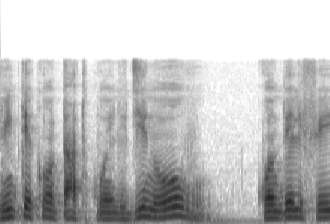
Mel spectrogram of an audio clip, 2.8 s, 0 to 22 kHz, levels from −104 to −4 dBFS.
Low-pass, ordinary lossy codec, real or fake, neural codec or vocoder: 7.2 kHz; none; real; none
